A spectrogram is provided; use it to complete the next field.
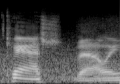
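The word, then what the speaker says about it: Cache Valley: but this is all cash valley cash valley it's pronounced even though it doesn't look like it but there's a guy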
